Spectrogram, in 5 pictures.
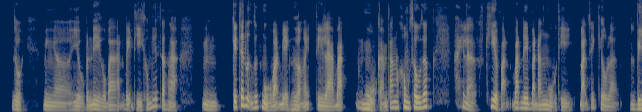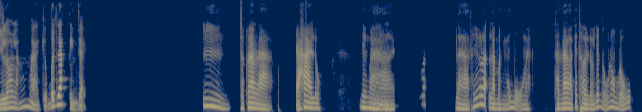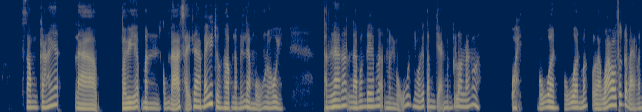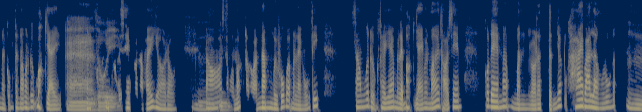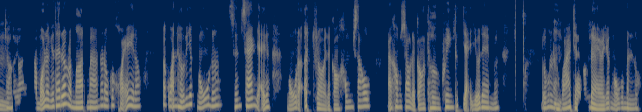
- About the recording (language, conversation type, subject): Vietnamese, advice, Vì sao tôi khó ngủ và hay trằn trọc suy nghĩ khi bị căng thẳng?
- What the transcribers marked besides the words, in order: tapping; other background noise; "một" said as "ừn"; lip smack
